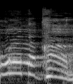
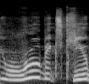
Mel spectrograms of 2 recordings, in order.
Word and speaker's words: Rubik's Cube: daddy that's not a Ruma Cube that's not what I wanted yes it is Jeffy that's a Rubik's Cube you're just saying it wrong I never said I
